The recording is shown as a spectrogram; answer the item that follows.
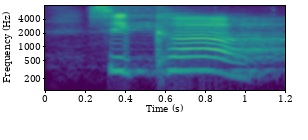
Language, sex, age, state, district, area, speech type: Odia, female, 18-30, Odisha, Dhenkanal, rural, read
